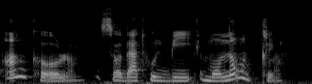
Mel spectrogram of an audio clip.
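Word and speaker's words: mon oncle: so that will be monocle monocle have you noticed there's a little liaison between the n and the o so that it flows much better and then you have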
